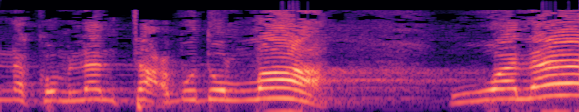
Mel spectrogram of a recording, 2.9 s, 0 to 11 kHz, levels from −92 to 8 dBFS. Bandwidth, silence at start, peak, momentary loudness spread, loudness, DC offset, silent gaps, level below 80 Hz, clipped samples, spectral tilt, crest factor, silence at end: 8.8 kHz; 0 s; 0 dBFS; 21 LU; -12 LUFS; under 0.1%; none; -48 dBFS; 0.1%; -3 dB/octave; 12 dB; 0 s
